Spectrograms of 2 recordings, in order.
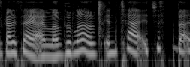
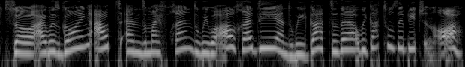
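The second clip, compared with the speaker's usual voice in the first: put-on playful French accent. Game player telling of a beret and the beach, French accent. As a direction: tell it like a French storyteller, accent on.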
